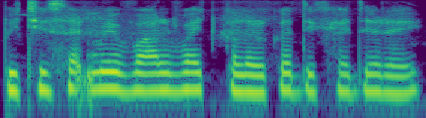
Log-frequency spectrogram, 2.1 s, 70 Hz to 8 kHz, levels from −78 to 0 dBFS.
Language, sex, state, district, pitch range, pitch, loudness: Hindi, female, Arunachal Pradesh, Longding, 205-220 Hz, 215 Hz, -14 LUFS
